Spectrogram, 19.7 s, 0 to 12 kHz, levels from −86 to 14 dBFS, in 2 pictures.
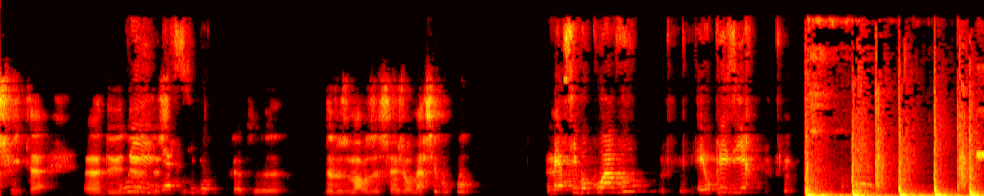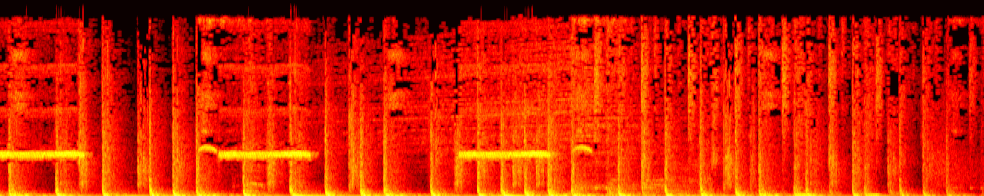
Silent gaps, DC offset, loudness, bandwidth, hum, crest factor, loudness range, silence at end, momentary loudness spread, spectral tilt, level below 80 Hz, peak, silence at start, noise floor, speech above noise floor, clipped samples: none; under 0.1%; -13 LUFS; 11.5 kHz; none; 14 dB; 14 LU; 0 s; 16 LU; -3.5 dB/octave; -20 dBFS; 0 dBFS; 0 s; -85 dBFS; 62 dB; under 0.1%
